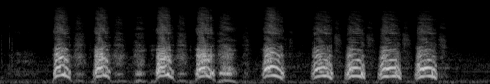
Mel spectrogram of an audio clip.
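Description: Kittens mewing in a quick, uneven series of short, high, rising-and-falling meows, about two each second, with nothing else clearly heard.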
